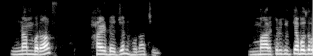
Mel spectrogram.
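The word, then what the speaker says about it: Markovnikov: Okay, तो बच्चों यहाँ पे एक आपका फैक्टर आता है जिसे हम बोलते हैं मार्कोनिको। क्या बोलते हैं, हम इसे बोलते हैं मार्क को निको।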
